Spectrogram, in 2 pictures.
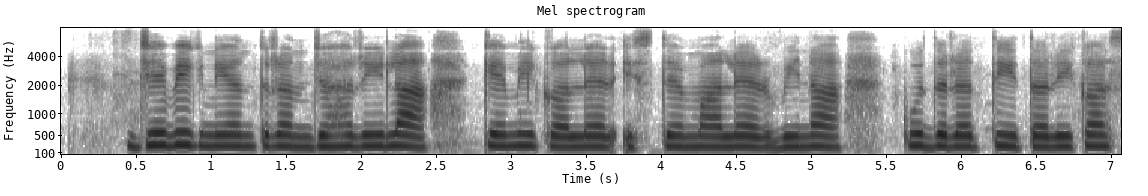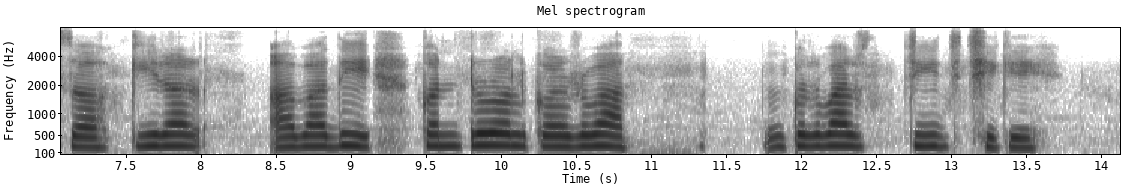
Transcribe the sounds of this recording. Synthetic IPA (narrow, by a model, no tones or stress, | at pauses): d͡ʒebiknijənt̪ɾənd͡ʒəɦɾilakemikəleɾḭst̪emaleɾbinakud̪ɾət̪it̪əɾikasə̃kiɾaɾ | abad̪ikəɳʈɾol | kəɾbaɾ | t͡ʃid͡ʒt͡ʃʰike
